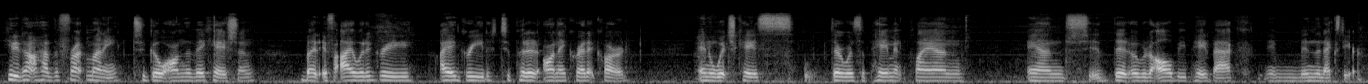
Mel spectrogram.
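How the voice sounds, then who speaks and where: A woman's voice: on the low side, level tone, normal speed, a little hiss or hum, low-quality recording. A woman in her twenties testifying as a plaintiff in a TV courtroom, restrained, deferential and careful with her words. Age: 20s.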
